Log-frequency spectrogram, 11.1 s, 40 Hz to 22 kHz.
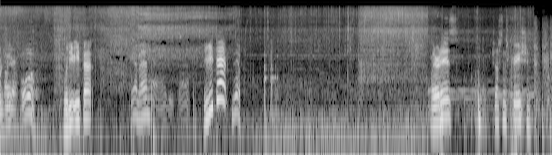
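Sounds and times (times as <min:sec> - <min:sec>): burger patty sizzling: 0:00.0 - 0:10.7.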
